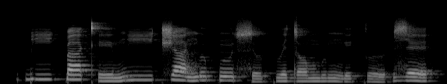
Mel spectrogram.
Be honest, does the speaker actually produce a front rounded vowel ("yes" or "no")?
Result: no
